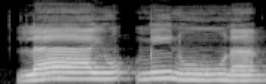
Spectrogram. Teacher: فلا وربک لا یؤمنون، لا یؤمنون، لام الف مدہ ہے، ایک الف دال میں کھینچیں گے. یا کو حمزہ کے ساتھ ملائیں گے، حمزہ بشکل واو ہے، جھٹکا دیں گے. اور نو میں واو مدہ ہے، اس کو ایک الف دال میں کھینچیں گے.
